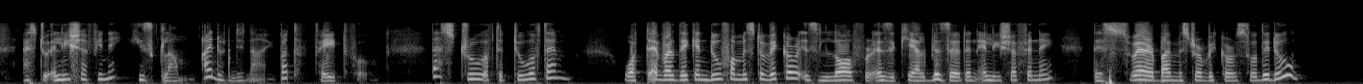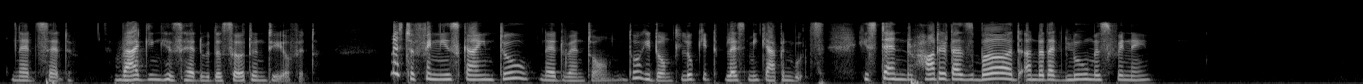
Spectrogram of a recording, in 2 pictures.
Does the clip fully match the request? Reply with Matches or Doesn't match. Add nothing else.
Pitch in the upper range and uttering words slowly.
Doesn't match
